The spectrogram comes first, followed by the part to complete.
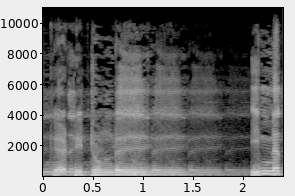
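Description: A man's voice chanting a drawn-out melodic phrase, ending on one long held note that slowly fades away.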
